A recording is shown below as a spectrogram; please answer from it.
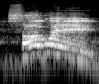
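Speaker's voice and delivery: high, drawn-out "Subway"; imitated mishearing. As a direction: mimic someone insisting on "Subway". Imitating people who misheard her.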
